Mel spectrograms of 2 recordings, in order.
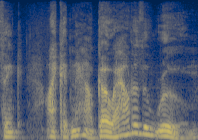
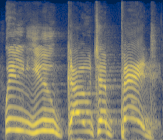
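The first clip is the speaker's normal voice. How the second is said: loud, slow shouted order; brother shouting; 12 semitones higher, 11 dB louder, slower than usual. Retold or imitated. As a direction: bellow it at the kid. Brother ordering him to bed.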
